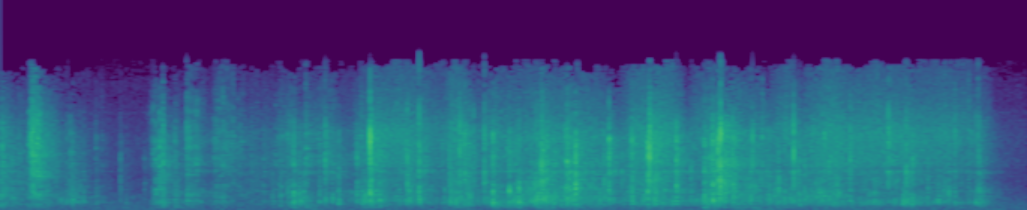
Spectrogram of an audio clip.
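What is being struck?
Stack of printer paper sheets.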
